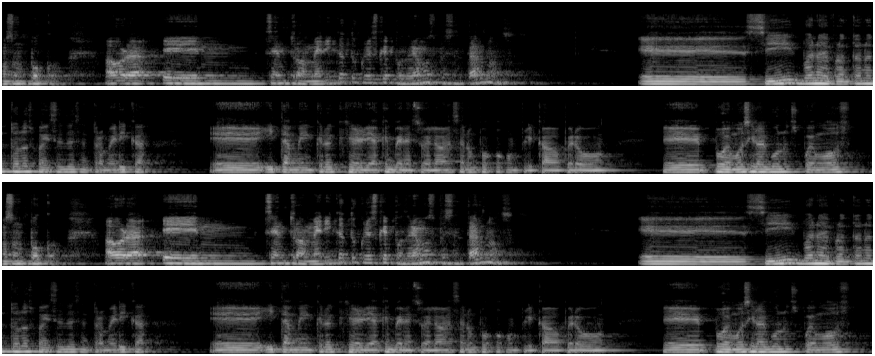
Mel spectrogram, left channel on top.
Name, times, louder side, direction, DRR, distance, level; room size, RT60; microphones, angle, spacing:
voice 1, 0.0-5.1, right 2 dB, 85° right, 1.4 m, -28 dB
voice 2, 6.4-10.2 10.8-14.9 15.3-17.2, left 1 dB, 15° left, 0.7 m, -26 dB
29.5 x 13.5 x 7.4 m
head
